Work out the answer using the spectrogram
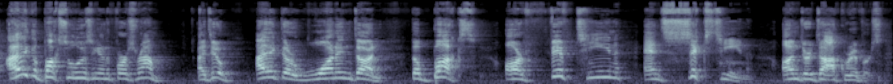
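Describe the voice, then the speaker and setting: Riffing on the games with excitable energy, a high-pitched man in his forties runs his sports podcast alone and slips in sponsor spots along the way.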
